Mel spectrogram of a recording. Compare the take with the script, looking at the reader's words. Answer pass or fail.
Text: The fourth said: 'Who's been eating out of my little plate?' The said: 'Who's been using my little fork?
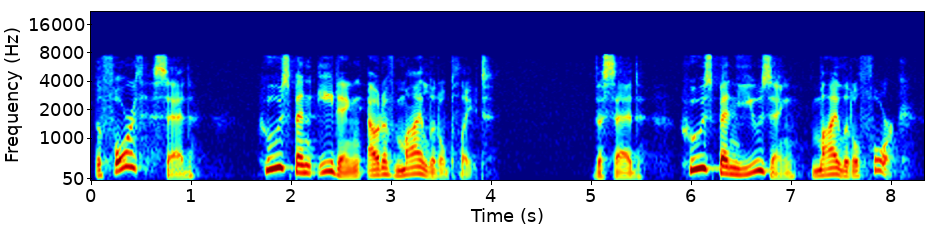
pass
